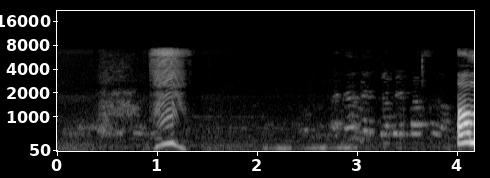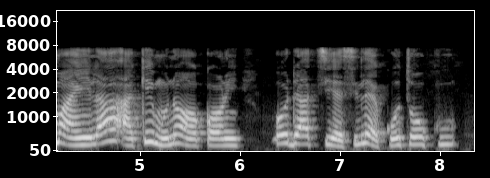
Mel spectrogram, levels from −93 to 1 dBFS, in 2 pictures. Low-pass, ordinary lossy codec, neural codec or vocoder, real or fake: 7.2 kHz; none; none; real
